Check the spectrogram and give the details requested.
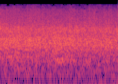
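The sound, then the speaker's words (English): An audience, kids among them, claps again for a band that led the morning service, a dense, even wash of many hands with no pauses or individual claps standing out, and no voices heard over it. “Kids, yeah, let's clap again.”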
